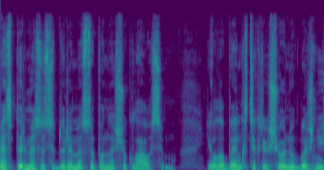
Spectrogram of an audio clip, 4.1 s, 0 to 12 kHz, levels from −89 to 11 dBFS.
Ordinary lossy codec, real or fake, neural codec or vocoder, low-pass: MP3, 96 kbps; real; none; 10.8 kHz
